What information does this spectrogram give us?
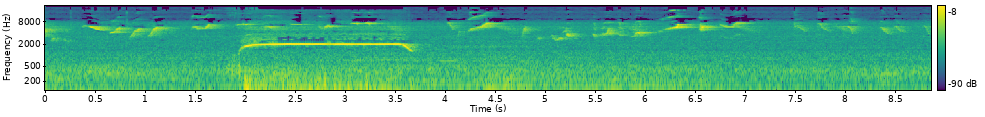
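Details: White-eye of the bustomi type with a rough 'ngriwik' style song, kept as a tutor recording for training birds. High, thin chirps and sweeping trills come rapidly throughout, and a long steady whistled tone runs through the middle.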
